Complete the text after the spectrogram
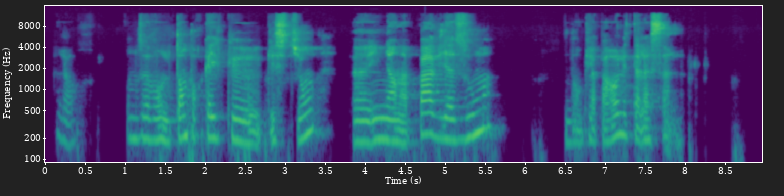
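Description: A woman speaks calmly into a microphone, heard through a loudspeaker in a large room.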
